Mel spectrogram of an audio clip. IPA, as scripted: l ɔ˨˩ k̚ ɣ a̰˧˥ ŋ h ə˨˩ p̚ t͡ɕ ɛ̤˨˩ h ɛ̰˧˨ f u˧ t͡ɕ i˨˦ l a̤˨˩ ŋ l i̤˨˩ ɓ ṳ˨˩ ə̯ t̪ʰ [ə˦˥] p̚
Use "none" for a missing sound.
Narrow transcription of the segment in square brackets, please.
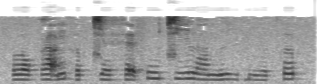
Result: ə˦˥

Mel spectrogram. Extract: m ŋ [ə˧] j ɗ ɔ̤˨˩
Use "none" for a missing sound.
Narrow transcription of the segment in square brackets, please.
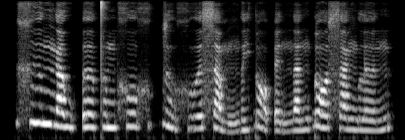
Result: ə˨˦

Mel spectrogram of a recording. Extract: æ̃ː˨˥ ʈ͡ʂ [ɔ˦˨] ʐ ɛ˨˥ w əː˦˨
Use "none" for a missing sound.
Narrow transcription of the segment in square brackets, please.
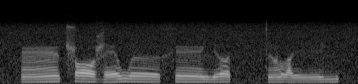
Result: ɔ˦˨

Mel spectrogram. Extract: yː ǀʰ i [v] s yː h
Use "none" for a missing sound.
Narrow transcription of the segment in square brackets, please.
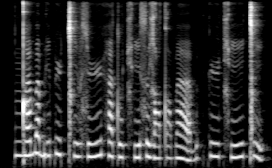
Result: v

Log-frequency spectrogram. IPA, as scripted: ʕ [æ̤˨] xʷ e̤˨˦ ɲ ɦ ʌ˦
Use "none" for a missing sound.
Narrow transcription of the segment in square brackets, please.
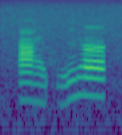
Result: æ̤˨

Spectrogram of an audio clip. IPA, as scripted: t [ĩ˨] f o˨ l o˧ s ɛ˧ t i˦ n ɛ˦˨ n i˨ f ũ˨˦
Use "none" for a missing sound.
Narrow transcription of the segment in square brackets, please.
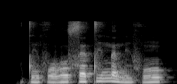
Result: ĩ˨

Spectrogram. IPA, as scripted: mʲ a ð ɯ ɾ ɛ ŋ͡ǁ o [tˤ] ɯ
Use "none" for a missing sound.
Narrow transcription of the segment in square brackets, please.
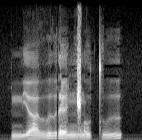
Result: tʷ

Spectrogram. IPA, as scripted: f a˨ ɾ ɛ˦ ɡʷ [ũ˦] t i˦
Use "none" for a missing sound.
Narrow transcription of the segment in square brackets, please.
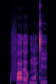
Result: ũ˦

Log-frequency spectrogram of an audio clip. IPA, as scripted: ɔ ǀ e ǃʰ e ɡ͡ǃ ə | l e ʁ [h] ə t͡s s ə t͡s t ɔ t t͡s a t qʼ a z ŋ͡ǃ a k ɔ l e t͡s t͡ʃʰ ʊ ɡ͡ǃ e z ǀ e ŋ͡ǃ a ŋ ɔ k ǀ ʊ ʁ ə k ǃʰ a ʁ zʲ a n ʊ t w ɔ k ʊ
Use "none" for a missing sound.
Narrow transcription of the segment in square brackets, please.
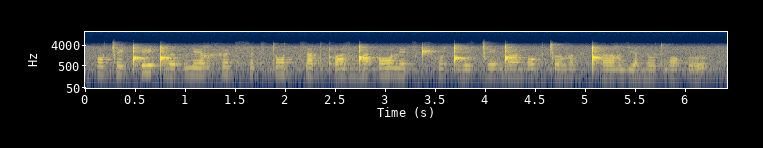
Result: x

